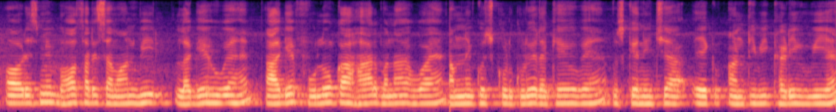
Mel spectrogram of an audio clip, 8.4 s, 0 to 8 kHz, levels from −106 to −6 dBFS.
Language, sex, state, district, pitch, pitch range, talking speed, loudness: Hindi, male, Uttar Pradesh, Hamirpur, 155 Hz, 155-165 Hz, 215 wpm, -19 LUFS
